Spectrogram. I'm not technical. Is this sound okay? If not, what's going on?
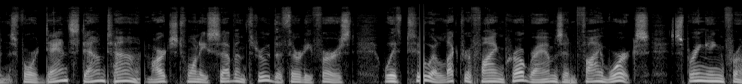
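No. The speech has two kinds of dropout.

At 1.40 to 1.45 s and 4.20 to 4.24 s the sound goes silent for about 40 milliseconds, then resumes where it stopped. This is a Bluetooth stall, likely from radio interference delaying data until the headphones ran out of audio.

Blocks of digital silence occur at 4.72 s, 5.70 s, and 6.73 to 6.76 s. The first two are tiny ticks; the third is a 23 ms hole. Each most likely happens when the audio software misses a deadline and outputs zeros, which cuts abruptly.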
